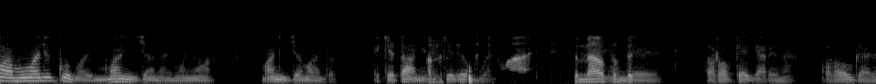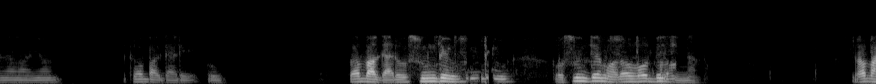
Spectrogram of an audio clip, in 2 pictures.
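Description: GSM full-rate codec damage runs through the whole speech clip and is plainly audible. The voice has a buzzy, gravelly roughness, which fits the 13 kbps GSM full-rate codec. That codec rebuilds speech from a vocal-tract model excited by a sparse, regularly spaced pulse train, so natural breathiness and fine texture are replaced by a coarse grain. Nothing above 4 kHz gets through, and the top of the voice sounds dull and boxed in. Below that band edge, the call microphone processing's low-cut can be heard thinning the deepest bass.

Echo leak first shows up at 1.04 s as a brief, faint scrap, very far below the voice. The sound is a delayed copy of the speech arriving 455 ms late. This is likely because a loudspeaker on the far end fed the microphone and its echo canceller let part of that pickup slip back into the call. Another faint scrap follows at 6.74 s. The worst stretches run from 13.02 to 14.01 s and from 14.27 to 15.55 s, where the echo sits only about 10 dB under the speech and trails it audibly. 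One last faint fragment comes at 16.9 s.

GSM bit errors hit from 4.64 to 4.74 s and again from 12.48 to 12.57 s, each bringing squawks, pops and a gargling break in the voice. Corrupted bits reached the decoder, scrambling the filter, pitch and gain values it uses to rebuild each frame. The spectrum warps and the level jumps erratically for a moment. The length of each burst points to three or four damaged frames.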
